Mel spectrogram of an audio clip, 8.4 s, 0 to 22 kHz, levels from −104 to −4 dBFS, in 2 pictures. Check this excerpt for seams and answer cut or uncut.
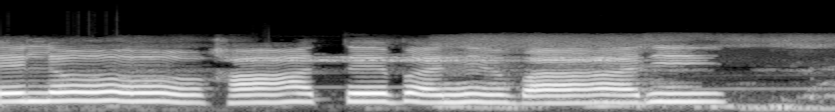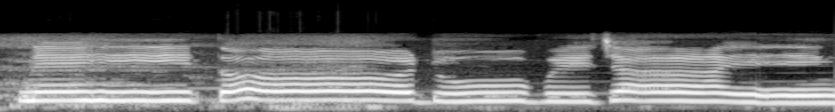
uncut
